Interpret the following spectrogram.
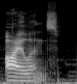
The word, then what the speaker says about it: island: ж є ще приклад Silent S у слові Island так само літера T Вона може звучати наприклад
